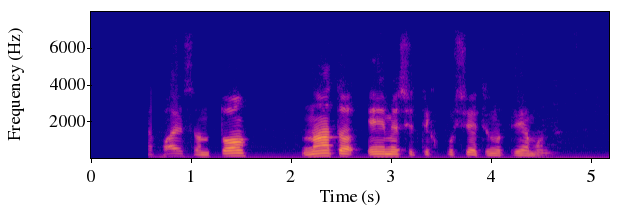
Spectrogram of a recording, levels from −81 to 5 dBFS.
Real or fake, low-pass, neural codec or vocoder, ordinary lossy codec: real; 7.2 kHz; none; Opus, 32 kbps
